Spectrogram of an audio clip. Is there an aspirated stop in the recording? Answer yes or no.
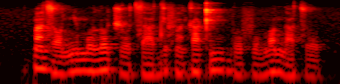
no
